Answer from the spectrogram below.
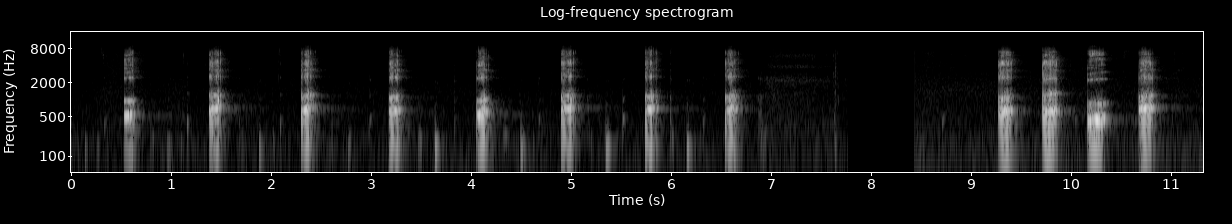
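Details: Repeated burping outdoors on a second-floor porch during a cold snowstorm: about a dozen loud, voiced belches, eight in a row, a pause, then four more, in a quiet setting.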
